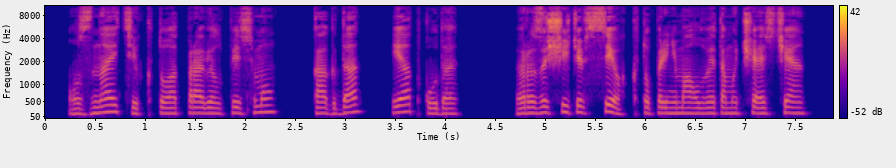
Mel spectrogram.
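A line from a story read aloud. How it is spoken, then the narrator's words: Growl. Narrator (Russian): прорычал он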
